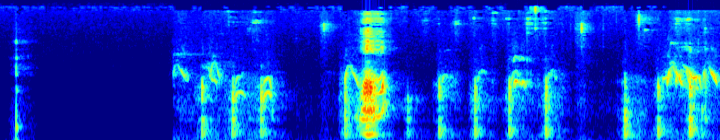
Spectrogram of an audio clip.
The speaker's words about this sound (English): And you can hear them as they round the bow of our boat. Mum first. A scatter of chicks, chinking and cheeping like fluffy yellow bats. The mother responding with chucking quacks and a strange guttural clap sound.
